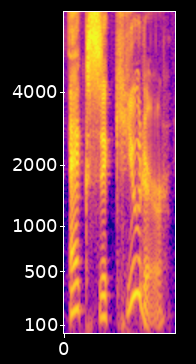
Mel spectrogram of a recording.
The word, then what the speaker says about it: executor: And it looks like in the first definition, you would pronounce it executor.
